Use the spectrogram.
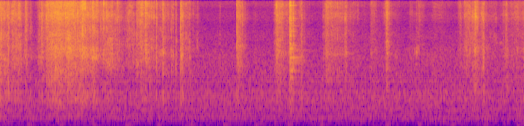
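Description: Fingertips pick up, crush and rustle a pile of dry, brittle rose and flower petals on a silver metal tray. A dense, bright crackling crunch fills the first two and a half seconds, then thins into quieter rustling broken by sharp, brittle snaps. The sound is high and crisp, with almost no low end.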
